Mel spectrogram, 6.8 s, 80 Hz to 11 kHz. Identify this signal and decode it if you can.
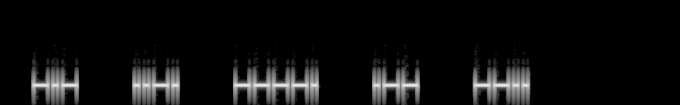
Morse code, heard as a keyed tone, about 25 wpm, spaced as for 12 wpm, 700 Hz. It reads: KF9WZ
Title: USA Call Signs - 5 Characters - 4x Character Spacing - 25wpm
